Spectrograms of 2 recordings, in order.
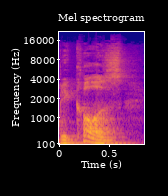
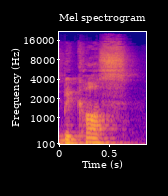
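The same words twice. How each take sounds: First: It ends with a voiced z sound. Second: It ends with a voiceless s sound. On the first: The speaker calls it wrong. "So now it's not because" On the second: The speaker calls it right. "it's because. Why? Because it's followed by teachers"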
